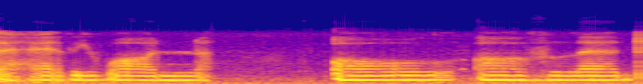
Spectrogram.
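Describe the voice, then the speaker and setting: A put-on character voice at a middle pitch against clear background noise. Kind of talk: gothic bedtime story. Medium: read story. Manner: low, ominous muttering.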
